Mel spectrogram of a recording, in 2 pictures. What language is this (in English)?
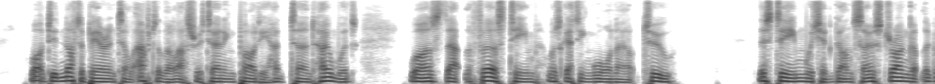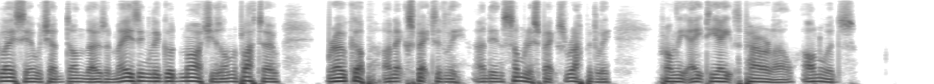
English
